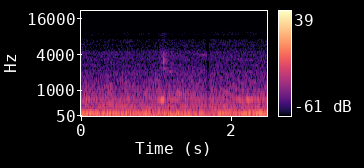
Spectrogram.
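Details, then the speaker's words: 1967 Chevy Bel Air wagon, sat 30+ years, rear jacked up, in gear with wheels turning, clutch faulty: low, soft, even idle rumble with no misses or knocks; engine idling smoothly, transmission engages. "the transmission does engage and this engine is still sitting here burning like a kitten"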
